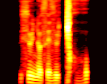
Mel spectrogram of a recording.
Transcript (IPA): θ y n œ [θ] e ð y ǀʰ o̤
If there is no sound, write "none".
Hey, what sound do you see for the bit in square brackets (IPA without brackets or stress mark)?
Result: θ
